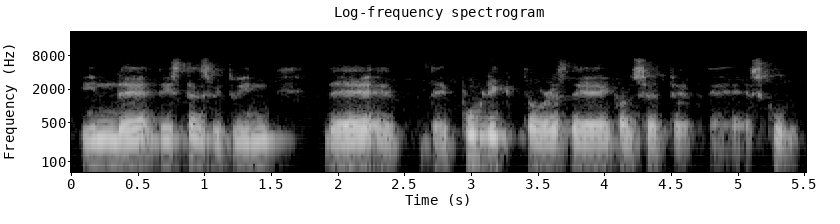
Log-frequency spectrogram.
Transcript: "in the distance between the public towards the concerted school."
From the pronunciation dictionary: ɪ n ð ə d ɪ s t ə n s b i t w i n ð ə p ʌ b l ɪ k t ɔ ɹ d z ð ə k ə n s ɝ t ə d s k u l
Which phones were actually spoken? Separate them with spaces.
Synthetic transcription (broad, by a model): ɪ n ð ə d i s t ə n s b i t w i n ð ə p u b l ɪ k t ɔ w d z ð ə k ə n s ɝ t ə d s k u l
